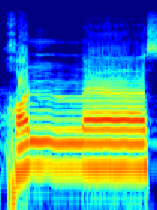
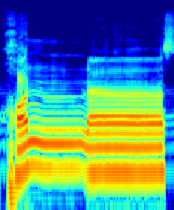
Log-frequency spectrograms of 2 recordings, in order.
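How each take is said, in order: Both takes have the same delivery.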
